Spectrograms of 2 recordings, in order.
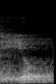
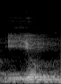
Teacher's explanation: Hamzah sukun karena hamzah punya sifat sidah yang tertahan, jadi ini dibacanya dihentak ya, tertahan yu.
